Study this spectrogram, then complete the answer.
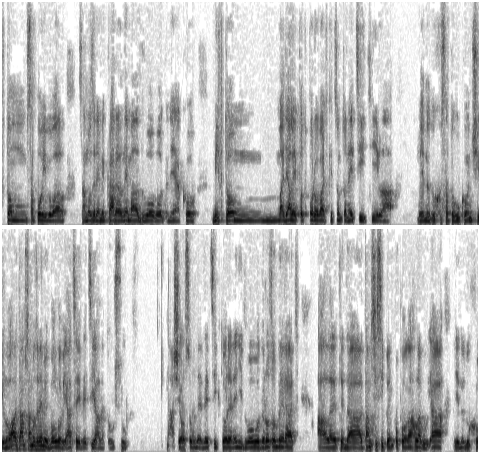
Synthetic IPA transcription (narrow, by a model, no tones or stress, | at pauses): ft̪ɔmsapɔɦibɔʋal | samɔzɾɛjmɛkaɾɛlɲɛmald̪ʊɔʋɔd̪ɲɛakʰɔ | mift̪ɔmː | aɟalɛjpɔt̪pɔɾɔʋackɛcsɔmt̪ɔɲɛt͡siːcila | jɛd̪nɔd̪uxɔsat̪ɔukɔnt͡ʃilɔalɛt̪amsamɔzɾɛjmɛbɔlɔʋɪat͡sɛjʋɛt͡sialɛt̪ɔuʃsuː | na̰ʃɛɔsɔbnɛːʋɛt͡sikt̪ɔɾɛːɲɛɲid̪ʋʊɔʋɔd̪ɾɔzɔbɛɾac | ʔalɛt̪ɛd̪at̪amsisipɛmpɔplɔnaɦlaʋujajɛd̪nɔd̪uxɔ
